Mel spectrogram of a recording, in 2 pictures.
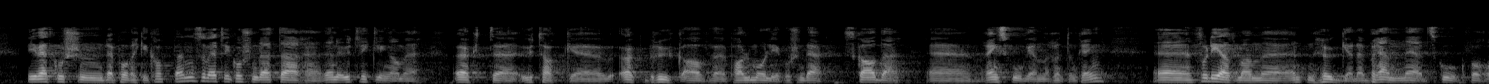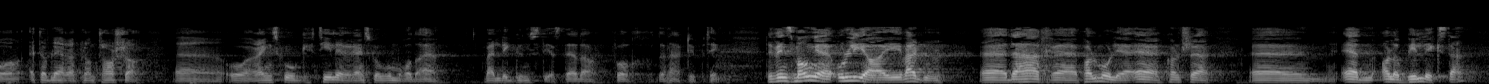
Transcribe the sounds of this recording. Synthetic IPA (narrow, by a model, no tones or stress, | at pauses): ʋɪʋeːt̪̚kʰʊʂn̩d̪ɛpʰoːʋɪɾkəɾkʰɾɔpːənɔsɔʋeːt̪ʋɪkʊʂn̩d̪ɛt̪ːəæɾd̪ɛnːəʉːt̪ʰʋɪklɪŋɑmɛ | øːkt̪ʉːt̪ʰɑːkøːk̚t̪bɾʉːkɑʋpʰɑləmolɪəkʊʂn̩d̪ɛ | skɑːd̪ə | ɾɛɪŋskuːɡənɾʉnt̪ɔmkʰɾɪŋː | fɔɖiːɑt̪mɑnɛnt̪n̩ɦʉɡːəɾd̪ɛbɾɛnːeːd̪skuːɡfɔɾɔɛt̪ɑbleːɾəpʰlɑnt̪ʰɑːʂə̰ | ɔɾæɪŋskuːɡt̪ʰiːlɪəɾəɾæɪŋskuːɡɔmɾoːd̪əɛɾ | ʋɛld̪ɪɡʉnst̪ɪ̰ə̰st̪eːd̪ɑ̰fɔɾd̪ɛnhæ̰ːʈʰyːpət̪ʰɪ̰ŋːd̪̥ɛfɪnsmɑŋːəʔʊljɑɪʋæɖɳ̩d̪ɛhæːɾpʰɑlməʊljəɛɾkʰɑnʂə | ʔɛd̪ɛnɑlːəɾbɪlːɪkst̪ə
